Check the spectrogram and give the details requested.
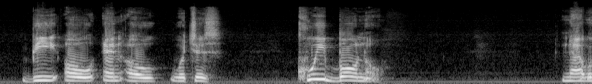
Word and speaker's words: cui bono: And the phrase is, I'll spell it C, as you can see, I'll put it up raw. It says Cuibono, which is cui bono.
